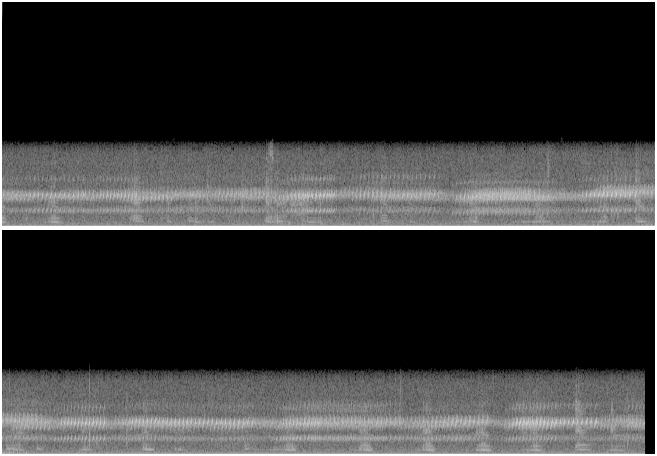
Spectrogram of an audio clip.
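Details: Night chorus of frogs and peepers at Devil's Lake, Wisconsin: layered high trills swelling and fading in waves, with short pulsed clicks scattered through, all from many callers at once.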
